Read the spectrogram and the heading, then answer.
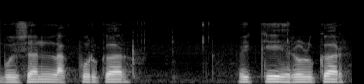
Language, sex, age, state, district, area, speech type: Marathi, male, 30-45, Maharashtra, Akola, rural, spontaneous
